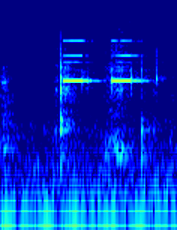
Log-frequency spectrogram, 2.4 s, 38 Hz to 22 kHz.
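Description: Two electronic beeps from a BENTSAI HH6105B2 handheld inkjet printer, each a steady high tone lasting about half a second, the second following close on the first.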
